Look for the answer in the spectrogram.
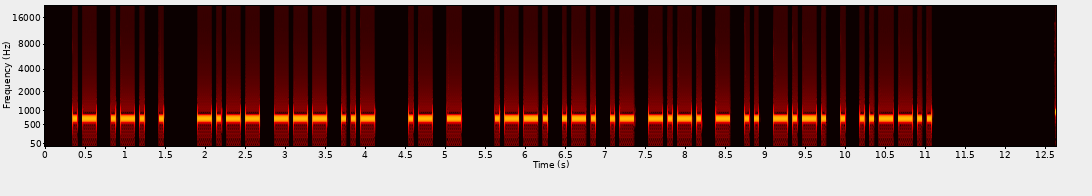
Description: Morse code, heard as a keyed tone, about 20 wpm, 700 Hz. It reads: ARE YOU AT PRACTICE?
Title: Sentences from Top 1000 Words - Review Part 4 - 20wpm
